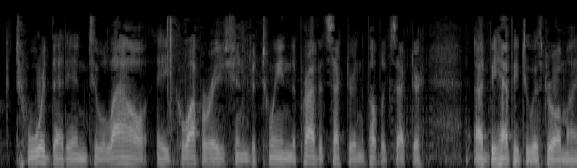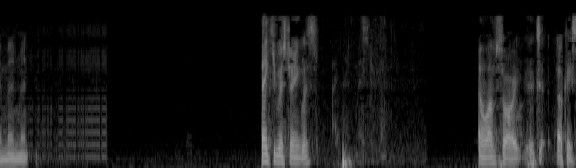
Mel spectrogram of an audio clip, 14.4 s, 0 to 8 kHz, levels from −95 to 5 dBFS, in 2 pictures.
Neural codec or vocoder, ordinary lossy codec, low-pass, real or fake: none; MP3, 24 kbps; 7.2 kHz; real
